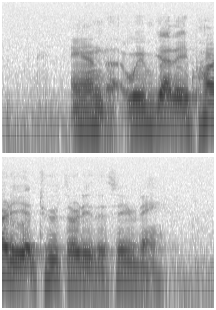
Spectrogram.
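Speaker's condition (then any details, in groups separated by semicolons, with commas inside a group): Cerebral palsy; since birth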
